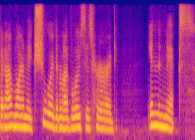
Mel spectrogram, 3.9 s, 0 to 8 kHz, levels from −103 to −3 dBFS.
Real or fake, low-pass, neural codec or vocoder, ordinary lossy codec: fake; 7.2 kHz; codec, 16 kHz, 1 kbps, FreqCodec, smaller model; MP3, 48 kbps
